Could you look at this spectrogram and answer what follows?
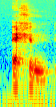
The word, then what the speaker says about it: Eggenberg: Volgens mij is het Eckenberg, zeg ik dat goed? Echen, ja. Ik, ja.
